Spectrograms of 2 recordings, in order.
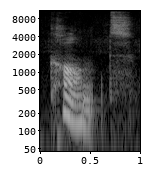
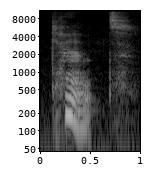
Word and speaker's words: can't: So if you look here in Britain, if you're saying the negative form of that word, we would say can't. Now, Americans don't pronounce it this way. Okay? So they would say can't. So they they use an ah a open a the same as the positive form of the word can.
